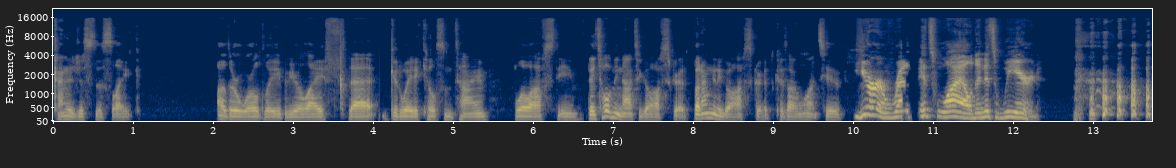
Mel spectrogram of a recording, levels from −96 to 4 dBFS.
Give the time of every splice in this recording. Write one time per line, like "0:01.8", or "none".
0:02.9
0:06.6
0:09.9
0:10.7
